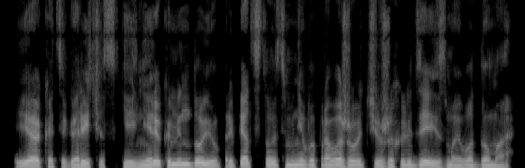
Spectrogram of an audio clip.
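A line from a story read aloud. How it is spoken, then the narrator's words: Quiet. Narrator (Russian): сказал я тихо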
